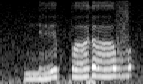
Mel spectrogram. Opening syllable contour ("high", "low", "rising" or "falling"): rising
